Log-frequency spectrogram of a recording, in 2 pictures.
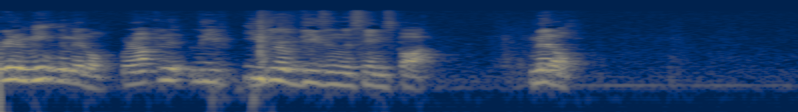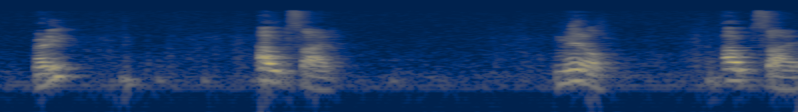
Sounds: Speech

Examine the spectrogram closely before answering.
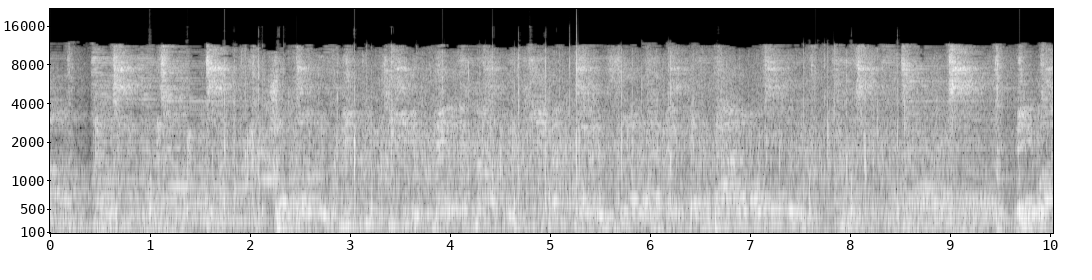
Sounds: Music

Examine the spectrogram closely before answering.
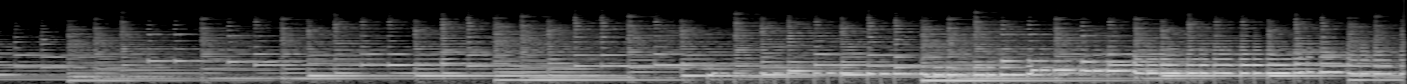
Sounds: Music

